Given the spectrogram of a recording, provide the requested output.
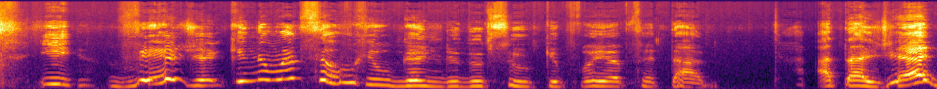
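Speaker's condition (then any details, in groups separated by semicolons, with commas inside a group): Paralysis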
